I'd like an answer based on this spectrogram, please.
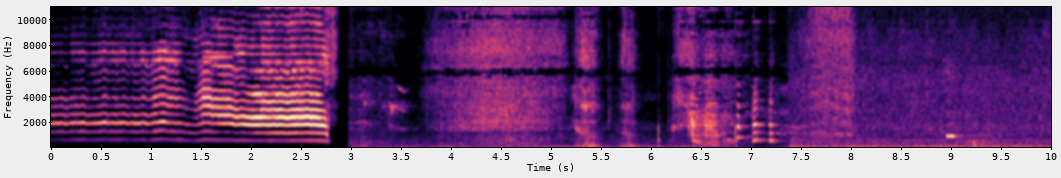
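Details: Cat making an unusual call likened to other animals: a loud, sustained, wavering tonal cry with a rich harmonic stack for nearly three seconds, cut off abruptly, followed by rustling, clatter and background noise.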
